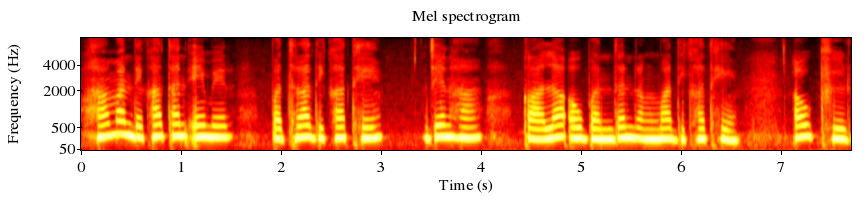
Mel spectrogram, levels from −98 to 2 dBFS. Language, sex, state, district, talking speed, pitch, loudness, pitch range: Chhattisgarhi, female, Chhattisgarh, Sukma, 150 wpm, 260 Hz, -11 LUFS, 240-275 Hz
